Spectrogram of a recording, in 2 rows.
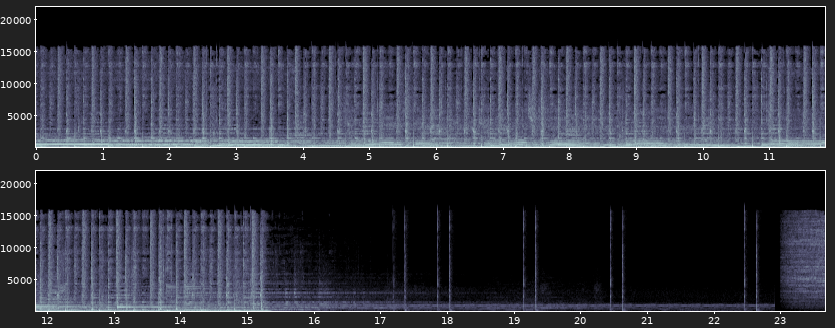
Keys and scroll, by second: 16.5 Delete, 18.8 Delete.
